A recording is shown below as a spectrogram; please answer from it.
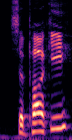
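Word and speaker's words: Szapucki: u c k i i have the uh pronunciation guide open thomas that's probably that's probably your best bet it's sabuki sure okay thomas a pucky so thomas sapucky uh right now for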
